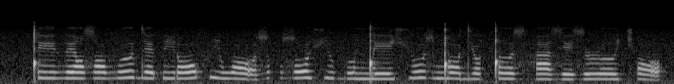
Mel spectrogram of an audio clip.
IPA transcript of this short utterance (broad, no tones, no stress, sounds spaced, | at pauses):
ǃ e ð ɛ zˤ ɤ v ɤ d ɛ θ i ɾ ɔ f i w ɔ z | zˤ o ç ɯ b o ŋ͡ǃ e ç o z ŋ͡ǃ ɔ dʲ ɔ ǃ ɤ z h a z e z ɹ ɤ cʰ ɔ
